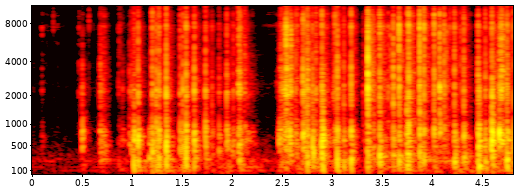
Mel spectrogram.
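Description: Long acrylic nails tap quickly on a plastic object, making fast, bright, clicky taps much like typing on a keyboard. The tapping comes in dense bursts, with a brief pause before a second run.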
